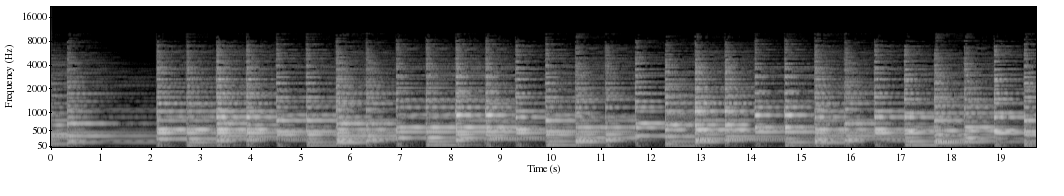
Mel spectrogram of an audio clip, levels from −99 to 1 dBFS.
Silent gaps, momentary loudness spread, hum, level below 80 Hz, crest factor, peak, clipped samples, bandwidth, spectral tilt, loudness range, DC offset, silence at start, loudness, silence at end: none; 8 LU; none; -62 dBFS; 18 dB; -10 dBFS; under 0.1%; 9.8 kHz; -4.5 dB/octave; 3 LU; under 0.1%; 0 s; -29 LUFS; 0 s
